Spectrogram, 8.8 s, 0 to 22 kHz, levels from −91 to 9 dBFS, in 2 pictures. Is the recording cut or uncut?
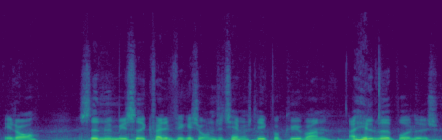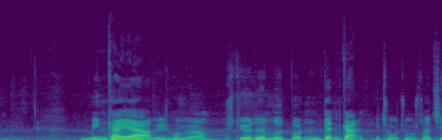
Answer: uncut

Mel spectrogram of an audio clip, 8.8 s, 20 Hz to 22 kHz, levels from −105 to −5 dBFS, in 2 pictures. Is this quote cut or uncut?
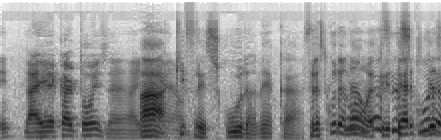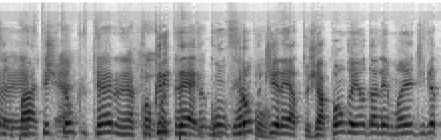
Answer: uncut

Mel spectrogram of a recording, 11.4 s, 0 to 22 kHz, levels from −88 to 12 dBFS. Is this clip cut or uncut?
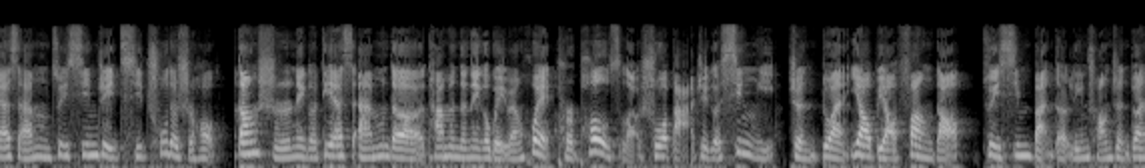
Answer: uncut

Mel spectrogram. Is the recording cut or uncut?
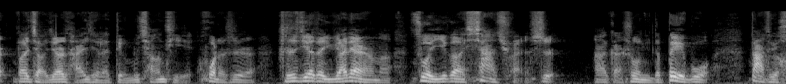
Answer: cut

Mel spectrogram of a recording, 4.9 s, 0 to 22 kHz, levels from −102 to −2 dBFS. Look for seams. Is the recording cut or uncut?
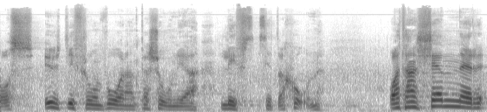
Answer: uncut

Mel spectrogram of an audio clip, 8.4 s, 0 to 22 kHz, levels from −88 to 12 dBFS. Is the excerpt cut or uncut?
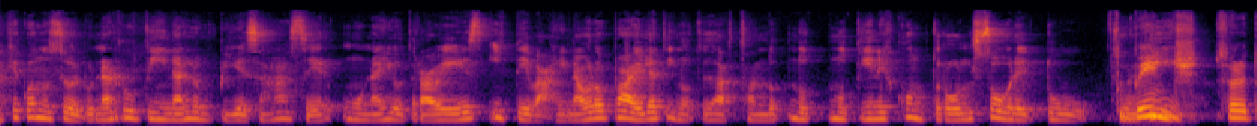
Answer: cut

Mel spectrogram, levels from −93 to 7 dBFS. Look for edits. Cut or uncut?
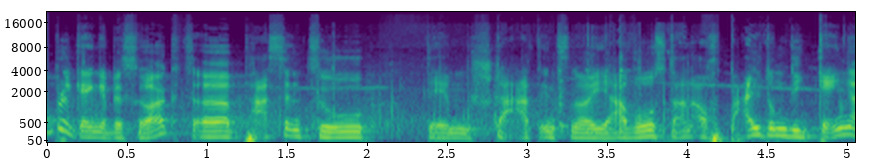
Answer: uncut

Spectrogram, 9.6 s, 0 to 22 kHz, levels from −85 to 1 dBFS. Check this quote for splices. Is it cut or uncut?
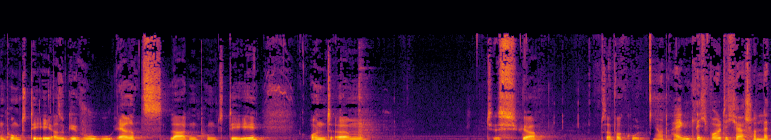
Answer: uncut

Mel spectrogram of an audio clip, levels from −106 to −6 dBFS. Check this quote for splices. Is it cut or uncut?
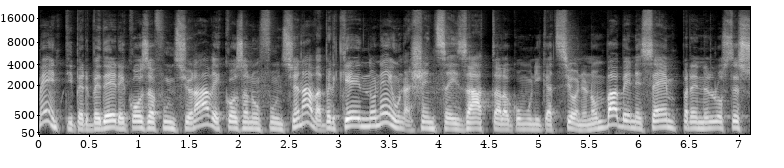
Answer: uncut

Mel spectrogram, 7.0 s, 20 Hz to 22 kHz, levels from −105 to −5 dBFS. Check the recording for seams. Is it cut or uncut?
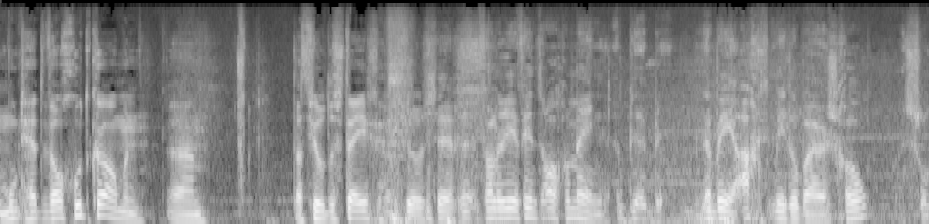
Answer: cut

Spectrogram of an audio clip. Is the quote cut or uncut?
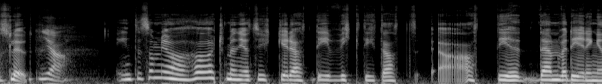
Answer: cut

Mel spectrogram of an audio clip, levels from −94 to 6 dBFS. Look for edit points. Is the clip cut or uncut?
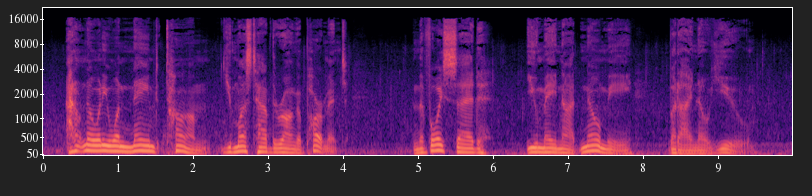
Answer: uncut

